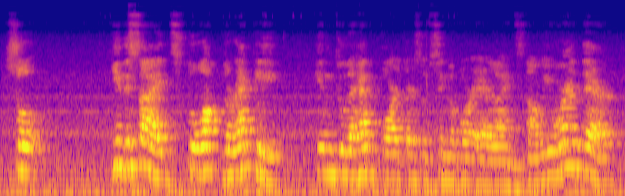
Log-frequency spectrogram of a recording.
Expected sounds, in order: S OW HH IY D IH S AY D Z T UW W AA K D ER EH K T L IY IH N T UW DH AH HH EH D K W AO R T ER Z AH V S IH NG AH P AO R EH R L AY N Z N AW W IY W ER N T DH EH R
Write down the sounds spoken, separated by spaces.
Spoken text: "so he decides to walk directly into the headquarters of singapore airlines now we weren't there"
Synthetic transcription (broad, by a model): S OW HH IY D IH S AY D S T UW W AA K D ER EH K T L IY IH N T UW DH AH HH EH D K W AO R T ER S AH V S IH NG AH P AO R EH R L AY N S N AW W IY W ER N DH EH R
